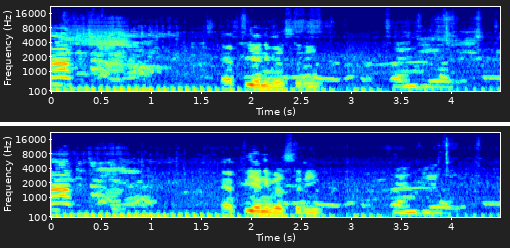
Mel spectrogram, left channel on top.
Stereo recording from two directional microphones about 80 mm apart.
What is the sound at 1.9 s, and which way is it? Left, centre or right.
Speech, right.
